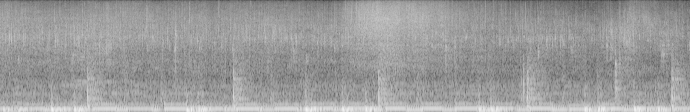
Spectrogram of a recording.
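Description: Beef short ribs searing in hot fat in a pan: a continuous close sizzle and spatter with a low rhythmic hum beneath, steady throughout with no talking.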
